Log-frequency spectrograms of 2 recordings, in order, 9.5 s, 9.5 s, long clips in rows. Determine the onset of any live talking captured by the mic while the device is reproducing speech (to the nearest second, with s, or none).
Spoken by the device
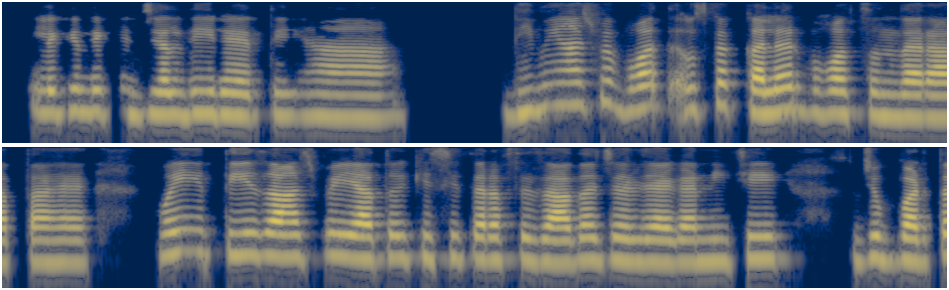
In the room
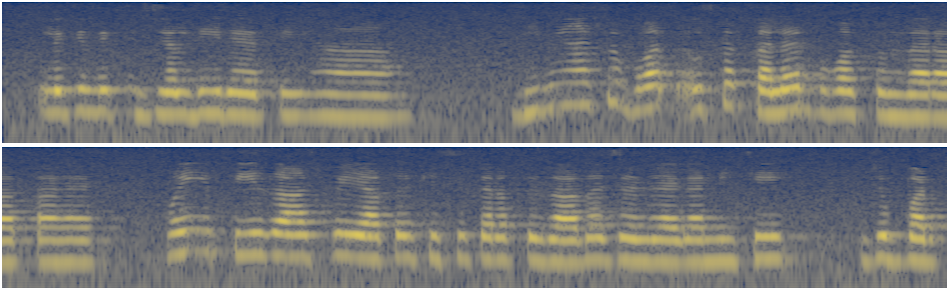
none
